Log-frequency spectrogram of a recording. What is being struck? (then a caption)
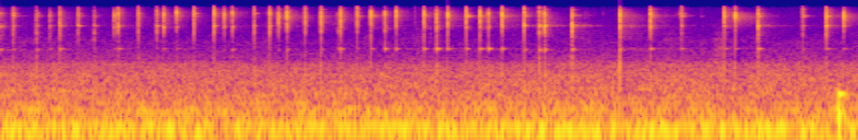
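Ceramic coffee mug. A ceramic coffee mug with a woodland print is held in both hands while long fingernails tap quickly on its side. The taps make a rapid series of short, bright clinks over a low, steady background rumble.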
